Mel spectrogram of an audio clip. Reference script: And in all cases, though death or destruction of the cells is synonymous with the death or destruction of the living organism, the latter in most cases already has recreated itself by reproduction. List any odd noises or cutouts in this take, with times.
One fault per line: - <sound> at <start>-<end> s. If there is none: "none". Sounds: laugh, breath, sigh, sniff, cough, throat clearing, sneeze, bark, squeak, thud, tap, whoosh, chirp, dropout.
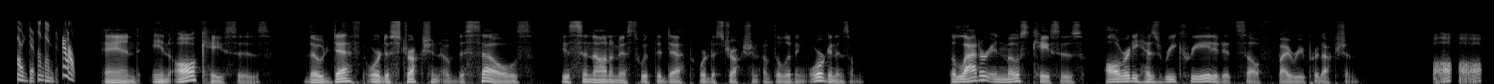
- chirp at 0.2-0.8 s
- laugh at 14.3-14.8 s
